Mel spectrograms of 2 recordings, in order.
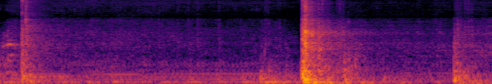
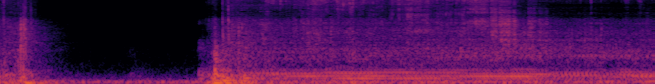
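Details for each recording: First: Lincoln Continental front door: faint motor hum then a sharp, heavy clunk as the vent (triangle) window lowers, at the point where the main window starts down; not on the way up; cause unknown. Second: Lincoln Continental front power window after motor removal and torque pin bushing repair: motor hums smooth and fast after a clunk, no binding; normal power window operation.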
